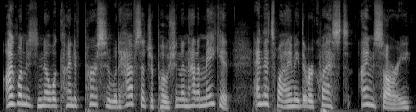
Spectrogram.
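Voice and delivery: put-on a boy owning up, pitched high; earnest young man. Young man confesses his motive.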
